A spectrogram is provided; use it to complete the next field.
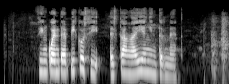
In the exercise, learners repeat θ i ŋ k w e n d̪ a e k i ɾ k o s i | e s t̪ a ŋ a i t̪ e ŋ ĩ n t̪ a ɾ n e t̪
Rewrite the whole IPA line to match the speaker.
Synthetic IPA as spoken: θ i ŋ k w e n t̪ a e p i k o s i | e s t̪ a ŋ a i e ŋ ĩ n t̪ e ɾ n e t̪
